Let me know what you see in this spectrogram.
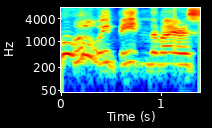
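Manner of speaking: fake cheerful sarcastic tone. Repeating the line to listeners who might miss the irony, to show how hollow the cheering is. Sarcastic mock cheer. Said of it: "this is sarcasm for the sarcasm impaired".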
